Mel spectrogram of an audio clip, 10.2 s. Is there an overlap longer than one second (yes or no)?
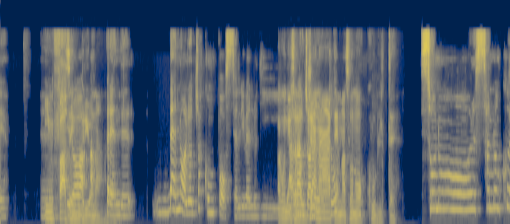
yes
